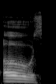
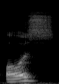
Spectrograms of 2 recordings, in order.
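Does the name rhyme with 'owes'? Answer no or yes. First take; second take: yes; no. First: The name rhymes with the word 'owes'. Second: The name does not rhyme with 'owes'. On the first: This is how the family says it here. The speaker calls it wrong. "It's like somebody owes you money" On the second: This is how it is said in Israel. The speaker calls it right. "in Israel. If you ask somebody their name, it's Oz"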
